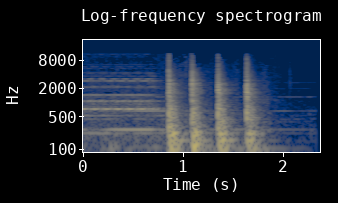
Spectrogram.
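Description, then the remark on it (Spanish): A telephone rings steadily in a living room, then someone outside knocks four loud, evenly spaced times on a door, before the sound trails off. No one speaks. “Fuera, Claudia da golpes a la puerta.”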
